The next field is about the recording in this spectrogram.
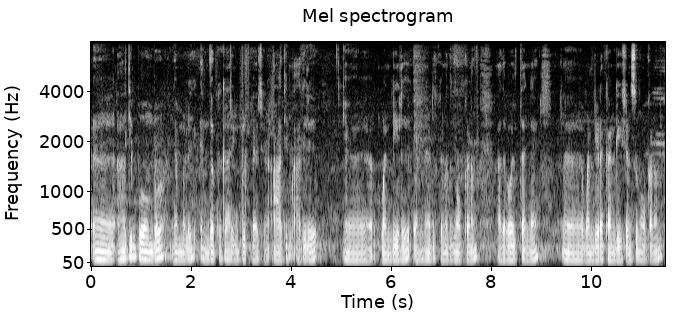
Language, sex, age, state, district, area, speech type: Malayalam, male, 18-30, Kerala, Thrissur, rural, spontaneous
